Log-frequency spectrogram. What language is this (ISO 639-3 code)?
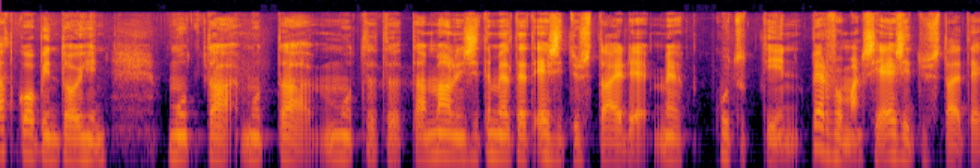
fin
